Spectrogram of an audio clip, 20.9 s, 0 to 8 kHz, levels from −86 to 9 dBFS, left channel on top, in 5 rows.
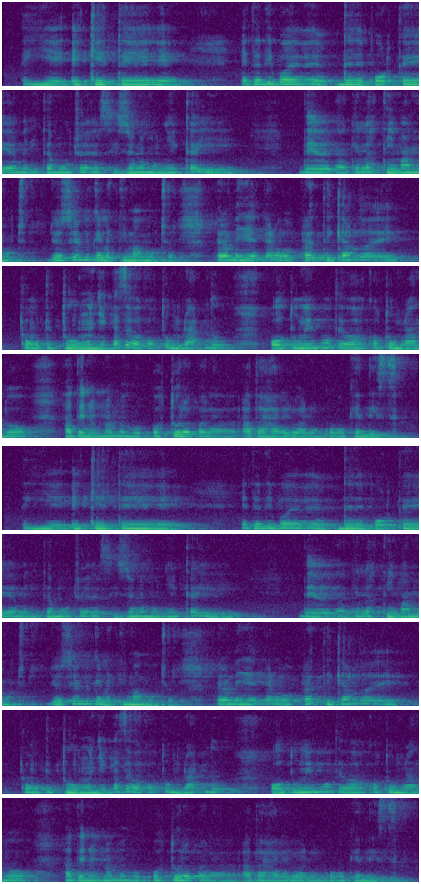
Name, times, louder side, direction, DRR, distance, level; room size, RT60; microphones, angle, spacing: voice 1, 0.2-6.5 7.1-12.3 12.7-20.6, left 2 dB, 40° left, 9 dB, 2.2 m, -28 dB
20.5 x 18.0 x 9.7 m, 0.77 s
head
